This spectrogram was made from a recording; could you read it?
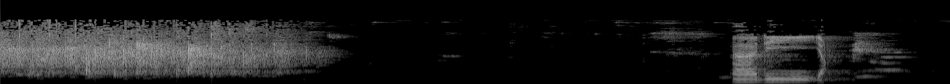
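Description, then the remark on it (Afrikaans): An audience at an awards event in a hall claps steadily for a few seconds for pupils receiving certificates, then the applause fades into silence. Near the end, a short, loud, high-pitched whinny-like call sounds. “Kom ons geef hulle lekker hande klap.”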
